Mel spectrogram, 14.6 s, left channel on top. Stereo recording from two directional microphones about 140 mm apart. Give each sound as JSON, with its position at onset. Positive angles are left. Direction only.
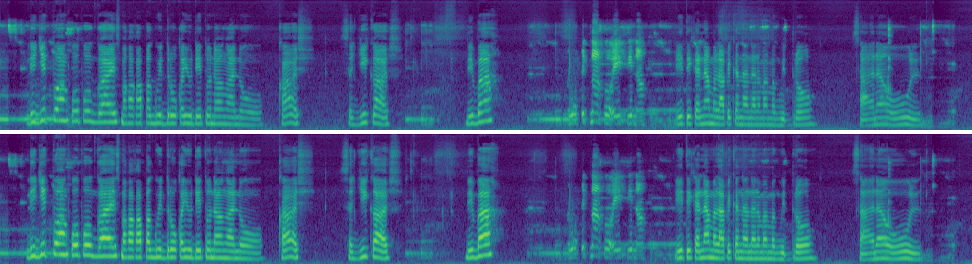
{"t": 0.0, "sound": "music", "side_deg": 5}
{"t": 0.4, "sound": "speech", "side_deg": -50}
{"t": 8.2, "sound": "speech", "side_deg": 10}
{"t": 10.1, "sound": "speech", "side_deg": -60}
{"t": 13.7, "sound": "a sound", "side_deg": 10}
